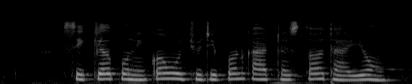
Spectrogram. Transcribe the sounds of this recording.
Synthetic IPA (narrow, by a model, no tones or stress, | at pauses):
sikɪlpunikɔwud̥ʒ̥ṳd̪̥i̤pʊnkaɖ̥a̤st̪ɔd̪̥a̤jʊŋ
